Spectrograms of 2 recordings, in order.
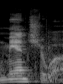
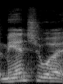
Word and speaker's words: Mantua: So Mantua is spelled M-A-N-T-U-A. And I think I went a little too French with this pronunciation, so I called it Mantua.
